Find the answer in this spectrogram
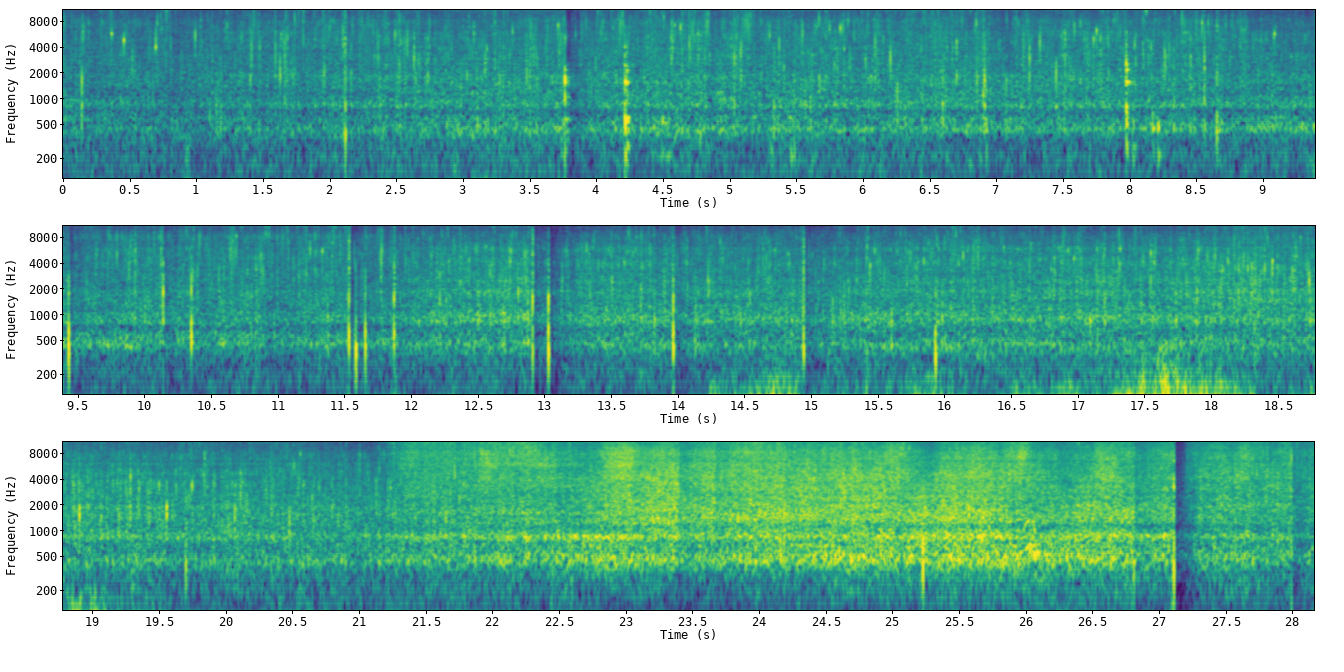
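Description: Chicken legs, potatoes and carrots sizzling in hot fat in a metal cauldron over a wood campfire, a steady hiss with frequent small pops and crackles. The sizzle grows louder and brighter about two-thirds of the way through.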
